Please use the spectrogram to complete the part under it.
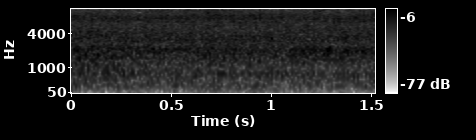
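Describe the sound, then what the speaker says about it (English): A little stream on the Appalachian Trail flows steadily, a soft, continuous, faint hiss of running water with no voices over it. "I stopped here by this little stream"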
